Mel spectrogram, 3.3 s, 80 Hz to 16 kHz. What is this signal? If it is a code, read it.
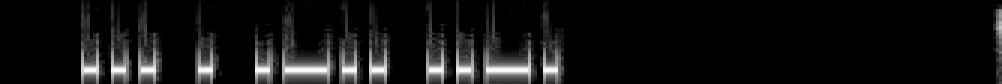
Morse code, heard as a keyed tone, about 25 wpm, 700 Hz. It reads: SELF
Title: Top 500 Words 25wpm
